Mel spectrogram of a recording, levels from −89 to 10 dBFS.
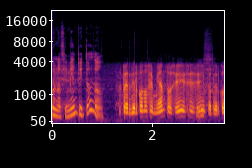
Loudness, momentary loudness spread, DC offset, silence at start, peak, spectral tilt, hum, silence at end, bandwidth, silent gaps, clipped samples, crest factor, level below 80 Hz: -17 LUFS; 7 LU; under 0.1%; 0 s; 0 dBFS; -6.5 dB/octave; none; 0 s; 11.5 kHz; none; under 0.1%; 16 dB; -62 dBFS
